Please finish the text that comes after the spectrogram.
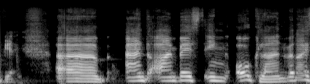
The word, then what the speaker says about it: Auckland: that's what actually that's how it's let's say pronounced in in United States. But Auckland, I mean Auckland, New Zealand, which is quite far away if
